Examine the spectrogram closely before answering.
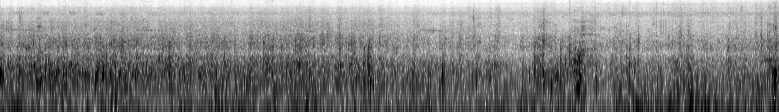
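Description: Motorcycle rolling down a stony dirt track: tyres crunching over loose rock and gravel, with the bike rattling and knocking as it jolts over the stones.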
